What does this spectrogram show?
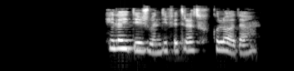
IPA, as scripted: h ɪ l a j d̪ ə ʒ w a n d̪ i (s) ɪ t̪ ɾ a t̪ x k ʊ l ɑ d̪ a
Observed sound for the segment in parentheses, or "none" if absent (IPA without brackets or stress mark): f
